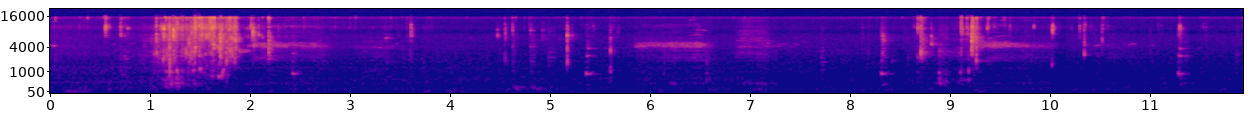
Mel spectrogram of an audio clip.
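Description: A hand splashes and stirs water in a bucket.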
